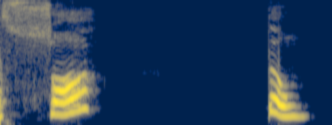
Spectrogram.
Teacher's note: no final da sílaba o o É pronunciado como u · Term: semivogal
